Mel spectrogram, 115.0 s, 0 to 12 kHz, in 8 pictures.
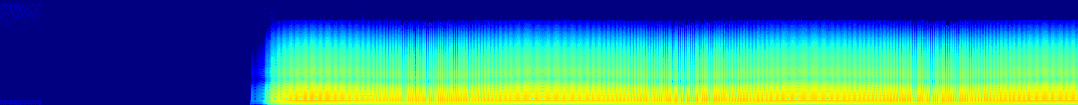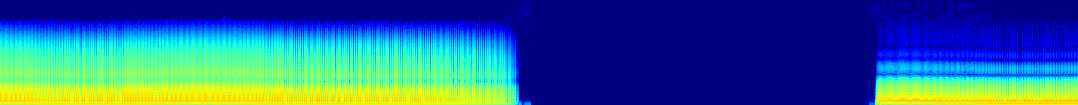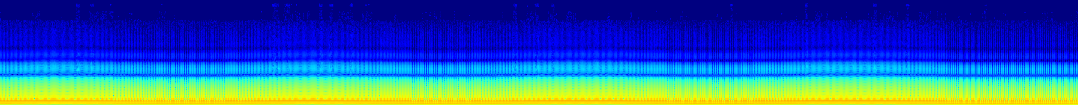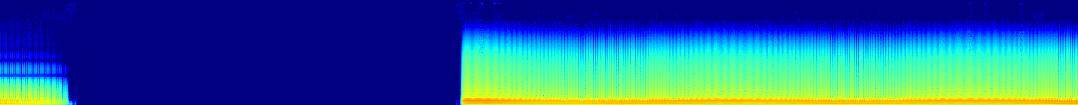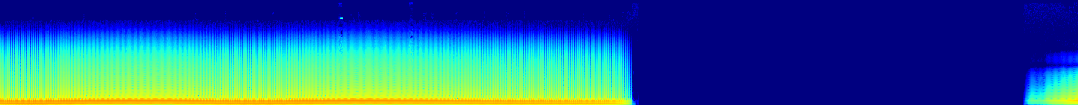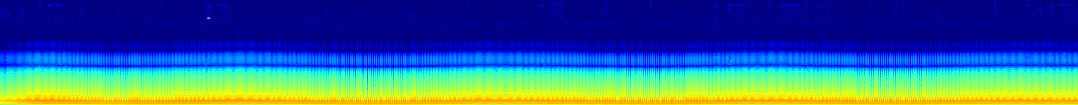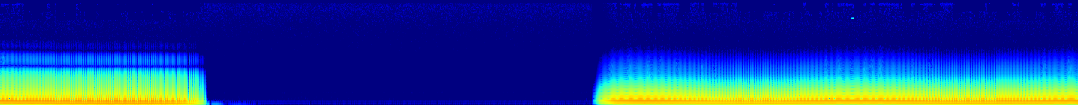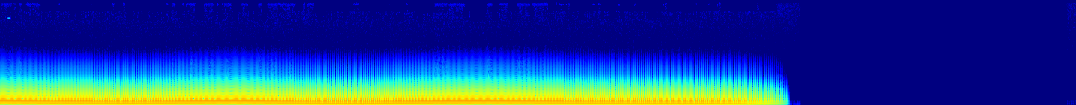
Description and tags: HypnoTones Low A
File contains a collection of 4 or 5 creepy, clichéd "hypno-tones" in the theremin's lowest ranges, each separated with 5 seconds of silence. Each hypnotone in the file uses a different waveform/tonal setting to give you various textural choices.
As always, these sounds are recorded "dry" so that you can tweak and tweeze, add effects, overdub and mangle them any way you like.
creepy, genuine-theremin, sci-fi-sound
